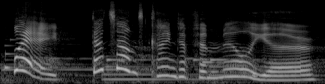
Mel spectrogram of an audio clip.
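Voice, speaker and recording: A woman voicing a tiny, childlike female companion in a video game, squeaky, perky and frank. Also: wildly swooping pitch, takes it slowly, long reverb tail, over loud music, heavily acted. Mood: thoughtful. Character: tiny, chirpy, childlike floating companion girl. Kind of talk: scripted game dialogue.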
